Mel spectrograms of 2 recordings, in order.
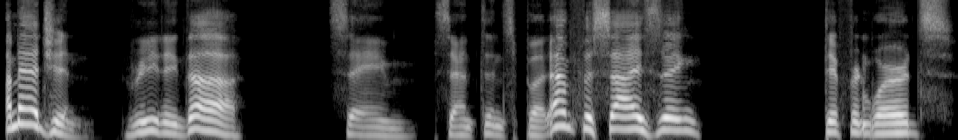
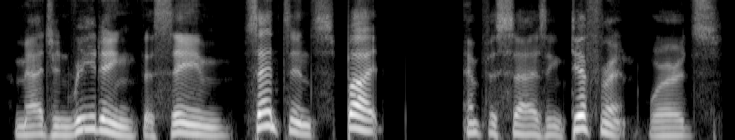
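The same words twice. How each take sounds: First: Halting celebrity impression, odd pauses and sudden lifts; oddly paced, lurching mimicry with a hushed middle; Christopher Walken. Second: Same sentence with new words leaned on; shifted word emphasis. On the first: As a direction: break the sentence in strange places, dragging some words and jumping on others. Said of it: "This is the Christopher Walken read". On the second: Shown as a demonstration. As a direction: stress on "reading" and "different". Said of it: "reading the same sentence and emphasizing different words".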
